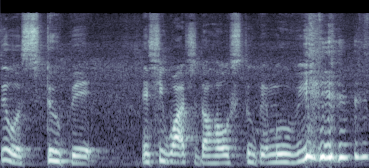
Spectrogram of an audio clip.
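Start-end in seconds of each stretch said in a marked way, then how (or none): none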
